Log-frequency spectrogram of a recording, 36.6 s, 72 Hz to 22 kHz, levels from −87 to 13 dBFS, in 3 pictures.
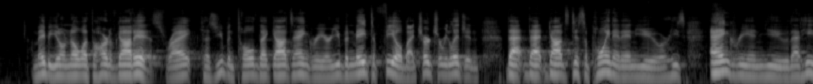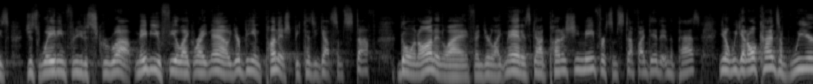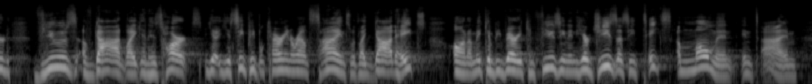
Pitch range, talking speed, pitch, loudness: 135-180 Hz, 205 wpm, 155 Hz, -33 LUFS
